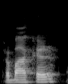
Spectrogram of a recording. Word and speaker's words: Prabhakar: And my name is Joseph and Prabhakar, and you said it right.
